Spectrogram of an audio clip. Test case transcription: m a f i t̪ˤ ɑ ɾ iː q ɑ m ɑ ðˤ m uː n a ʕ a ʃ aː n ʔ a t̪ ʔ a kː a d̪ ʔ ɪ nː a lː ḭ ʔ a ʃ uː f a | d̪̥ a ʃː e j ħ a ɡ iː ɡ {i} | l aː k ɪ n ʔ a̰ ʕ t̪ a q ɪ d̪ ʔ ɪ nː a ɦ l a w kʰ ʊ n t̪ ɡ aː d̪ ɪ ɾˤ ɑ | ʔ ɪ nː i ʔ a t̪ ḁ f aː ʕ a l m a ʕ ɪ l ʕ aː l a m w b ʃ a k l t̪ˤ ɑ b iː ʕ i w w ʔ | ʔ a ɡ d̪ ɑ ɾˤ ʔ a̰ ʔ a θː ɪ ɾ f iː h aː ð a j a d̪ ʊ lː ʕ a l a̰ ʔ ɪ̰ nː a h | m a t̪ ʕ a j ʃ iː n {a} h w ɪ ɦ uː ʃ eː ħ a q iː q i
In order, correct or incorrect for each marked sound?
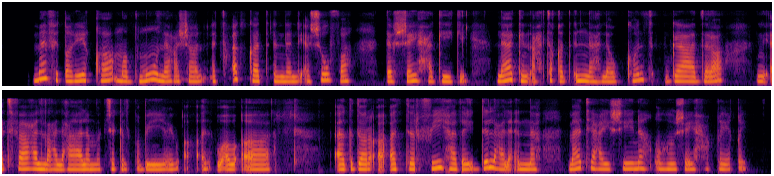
correct, correct

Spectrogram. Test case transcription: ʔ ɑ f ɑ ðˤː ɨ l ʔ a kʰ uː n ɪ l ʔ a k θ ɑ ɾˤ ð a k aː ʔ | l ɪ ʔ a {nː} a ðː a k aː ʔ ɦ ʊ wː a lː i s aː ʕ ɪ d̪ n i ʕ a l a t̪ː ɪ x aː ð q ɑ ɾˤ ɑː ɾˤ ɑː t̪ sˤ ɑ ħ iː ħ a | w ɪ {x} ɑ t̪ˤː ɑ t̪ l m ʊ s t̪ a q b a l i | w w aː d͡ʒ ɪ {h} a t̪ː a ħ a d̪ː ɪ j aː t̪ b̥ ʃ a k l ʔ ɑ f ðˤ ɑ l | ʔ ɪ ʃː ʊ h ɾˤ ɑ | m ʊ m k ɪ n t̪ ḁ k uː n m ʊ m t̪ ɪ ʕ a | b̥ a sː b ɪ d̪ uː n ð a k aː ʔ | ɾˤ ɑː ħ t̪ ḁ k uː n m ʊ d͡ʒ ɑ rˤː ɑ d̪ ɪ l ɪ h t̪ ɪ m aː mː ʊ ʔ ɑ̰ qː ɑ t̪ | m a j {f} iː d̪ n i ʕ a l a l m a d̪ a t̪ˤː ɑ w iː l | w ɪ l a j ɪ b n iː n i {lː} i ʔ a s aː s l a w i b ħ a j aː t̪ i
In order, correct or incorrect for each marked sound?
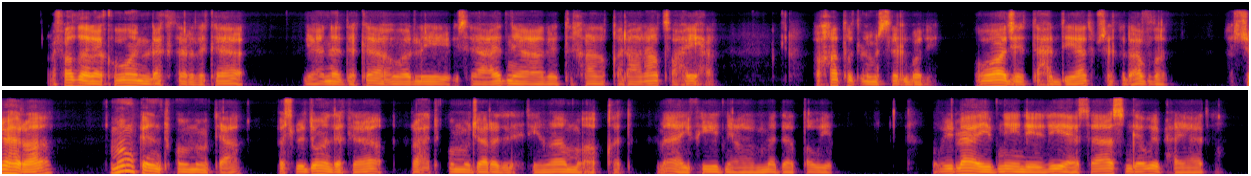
correct, correct, correct, correct, incorrect: l

